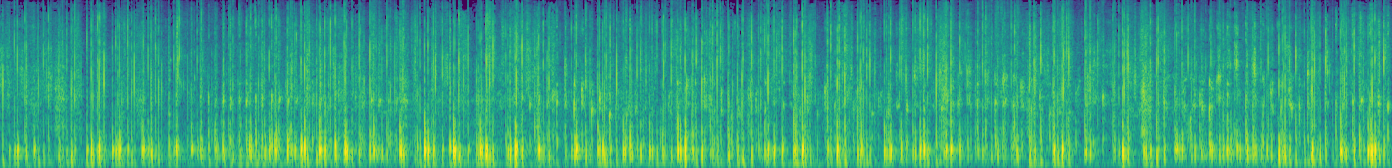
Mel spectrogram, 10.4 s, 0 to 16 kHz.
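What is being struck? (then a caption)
Cardboard box. A medium-sized, hollow white printed cardboard box for a round gadget is held up and rapidly tapped and scratched with fingernails. The fast, continuous tapping gives dry, hollow knocks centered around 250 Hz, with a scratchy hiss that carries into the high range and no pause throughout.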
